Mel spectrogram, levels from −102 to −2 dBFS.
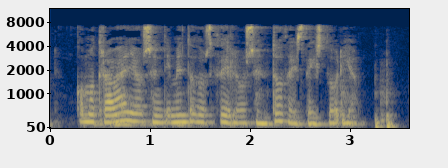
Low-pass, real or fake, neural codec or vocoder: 7.2 kHz; real; none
